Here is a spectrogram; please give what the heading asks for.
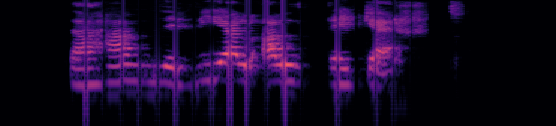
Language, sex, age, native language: Icelandic, female, 8, Icelandic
